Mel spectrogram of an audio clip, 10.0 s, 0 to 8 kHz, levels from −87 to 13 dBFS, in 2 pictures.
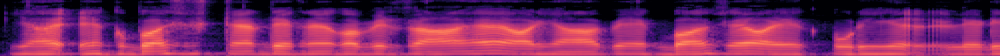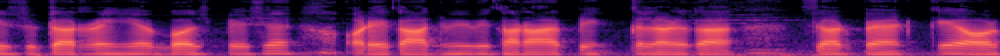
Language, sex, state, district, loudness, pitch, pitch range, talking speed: Hindi, male, Bihar, Supaul, -17 LUFS, 130 Hz, 130-140 Hz, 230 wpm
